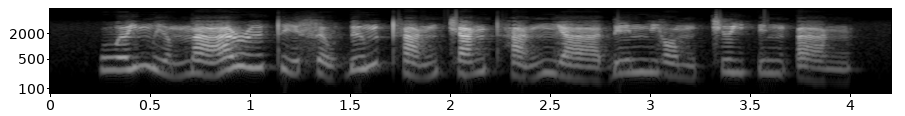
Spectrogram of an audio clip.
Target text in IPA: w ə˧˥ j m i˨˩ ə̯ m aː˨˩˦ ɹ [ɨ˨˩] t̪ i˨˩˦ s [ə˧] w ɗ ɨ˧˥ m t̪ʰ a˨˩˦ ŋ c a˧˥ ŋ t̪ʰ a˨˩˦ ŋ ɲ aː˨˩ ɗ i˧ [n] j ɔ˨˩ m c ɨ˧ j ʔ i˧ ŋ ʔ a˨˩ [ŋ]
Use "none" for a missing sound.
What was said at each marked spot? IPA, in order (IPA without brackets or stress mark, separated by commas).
ɨ˧˥, ə˨˩˨, n, ŋ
